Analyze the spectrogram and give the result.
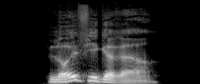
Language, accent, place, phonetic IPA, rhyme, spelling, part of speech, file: German, Germany, Berlin, [ˈlɔɪ̯fɪɡəʁɐ], -ɔɪ̯fɪɡəʁɐ, läufigerer, adjective, De-läufigerer.ogg
- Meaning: inflection of läufig: 1. strong/mixed nominative masculine singular comparative degree 2. strong genitive/dative feminine singular comparative degree 3. strong genitive plural comparative degree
